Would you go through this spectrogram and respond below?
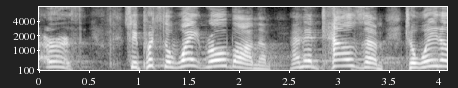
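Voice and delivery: high, loud, rousing sermon climax; full-force preaching. Acted. Pastor rouses the congregation toward heaven, full-force preaching. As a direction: preach it out to the whole room.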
